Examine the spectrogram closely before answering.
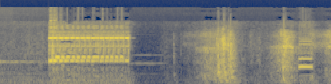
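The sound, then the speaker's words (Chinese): A home telephone rings in one short burst of rapid, warbling bell-like trill, followed by a few soft clattering and rustling noises. “独自在家的西德尼接到了凶手的电话”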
